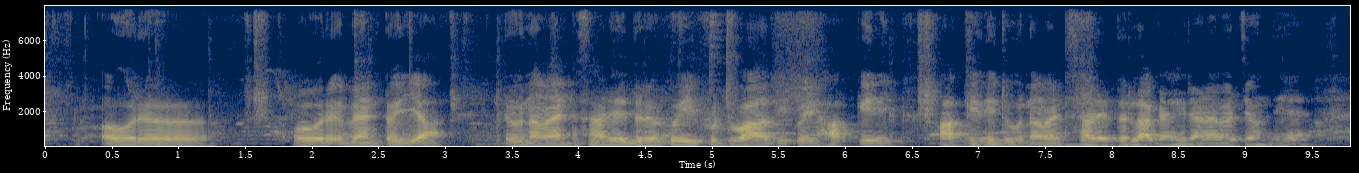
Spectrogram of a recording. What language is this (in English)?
Dogri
